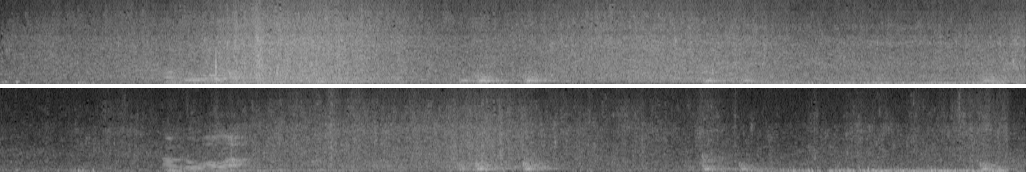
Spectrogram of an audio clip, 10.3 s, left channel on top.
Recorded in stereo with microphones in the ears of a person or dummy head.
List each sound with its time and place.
1.6 s a man speaking: 85° right, 5.5 m
4.6 s knocking: 75° right (ahead or behind), 8 m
